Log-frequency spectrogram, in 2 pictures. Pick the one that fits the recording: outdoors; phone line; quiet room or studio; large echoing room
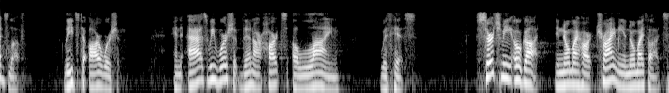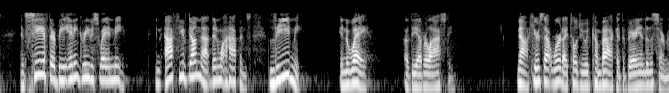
large echoing room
